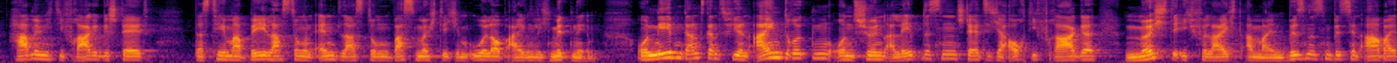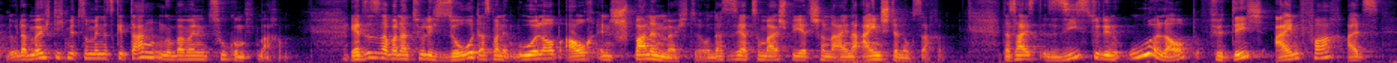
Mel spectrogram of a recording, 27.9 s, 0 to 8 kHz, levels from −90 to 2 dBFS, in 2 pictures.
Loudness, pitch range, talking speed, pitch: -22 LUFS, 110-145 Hz, 185 wpm, 125 Hz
